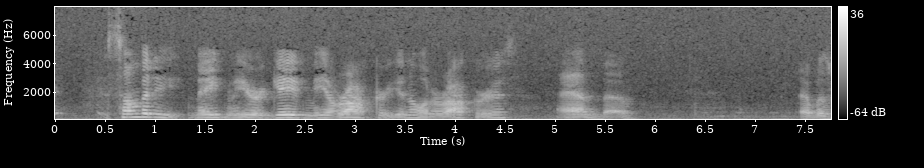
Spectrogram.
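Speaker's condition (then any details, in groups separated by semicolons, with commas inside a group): Parkinson's; Parkinson's for 5 years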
